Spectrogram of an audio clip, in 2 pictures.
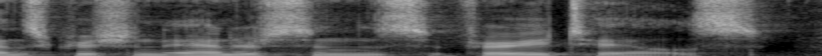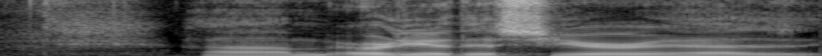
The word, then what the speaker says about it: Andersen: My topic is Hans Christian Andersen's fairy tales, and if I use the Danish pronunciation Andersen, that only lends more authenticity to my talk.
